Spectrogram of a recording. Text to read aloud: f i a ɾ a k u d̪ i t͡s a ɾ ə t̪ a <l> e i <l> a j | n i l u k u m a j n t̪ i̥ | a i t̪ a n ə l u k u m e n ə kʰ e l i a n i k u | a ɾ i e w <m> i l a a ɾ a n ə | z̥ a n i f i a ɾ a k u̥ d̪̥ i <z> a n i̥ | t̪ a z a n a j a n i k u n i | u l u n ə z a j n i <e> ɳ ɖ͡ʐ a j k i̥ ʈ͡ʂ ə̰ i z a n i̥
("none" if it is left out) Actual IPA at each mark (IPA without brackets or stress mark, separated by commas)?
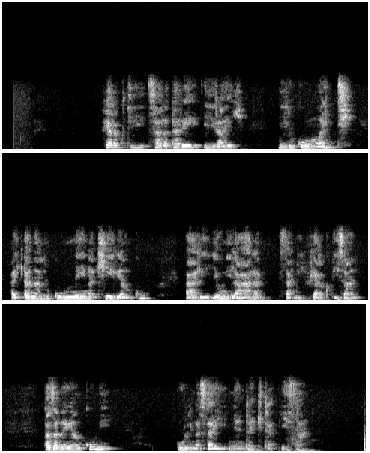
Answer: ɾ, ɾ, n, z, a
